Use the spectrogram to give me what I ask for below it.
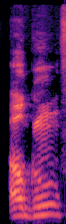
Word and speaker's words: Ogun: osama we got ogu i didn't say ogun i said cause that guy's nigerian you know nigerian you gotta pronounce it right oh goon from fire four season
